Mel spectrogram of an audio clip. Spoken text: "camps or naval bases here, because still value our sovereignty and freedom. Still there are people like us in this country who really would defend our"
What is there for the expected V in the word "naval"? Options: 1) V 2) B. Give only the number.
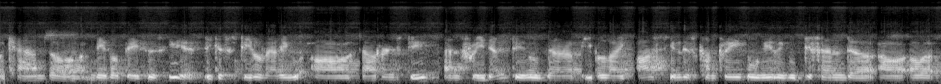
2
